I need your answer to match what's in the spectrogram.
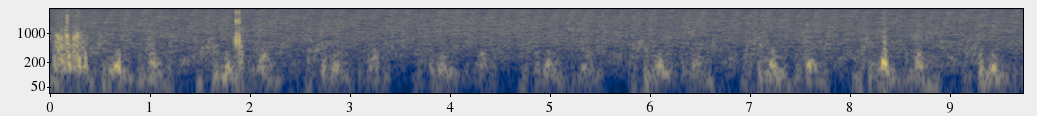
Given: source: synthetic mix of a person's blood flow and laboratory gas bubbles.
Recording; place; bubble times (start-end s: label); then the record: Doppler ultrasound of blood flow; precordium
0.02-0.40 s: bubbles
1.83-1.96 s: bubbles
From the record:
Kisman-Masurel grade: 123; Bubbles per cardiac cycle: 1 to 2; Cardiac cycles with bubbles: 10 to 50%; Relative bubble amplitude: loud (0.450 to 0.775); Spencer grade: 2 (many but less than half of the cardiac periods contain bubble signals, singularly or in groups); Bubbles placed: only in the low amplitude regions of the cardiac cycle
